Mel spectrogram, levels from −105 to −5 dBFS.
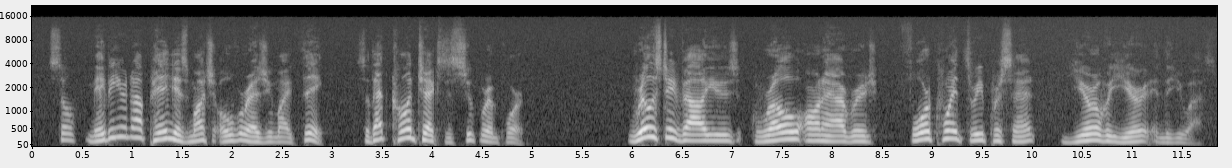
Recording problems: hiss; faint; throughout; 25 dB below the speech

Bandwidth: 15.5 kHz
